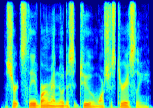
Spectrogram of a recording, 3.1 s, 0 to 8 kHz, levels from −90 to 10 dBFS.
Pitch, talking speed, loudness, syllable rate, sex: 95 Hz, 215 wpm, -17 LUFS, 6.3 syllables/s, male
